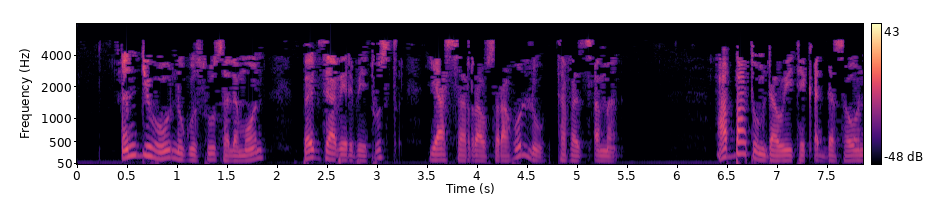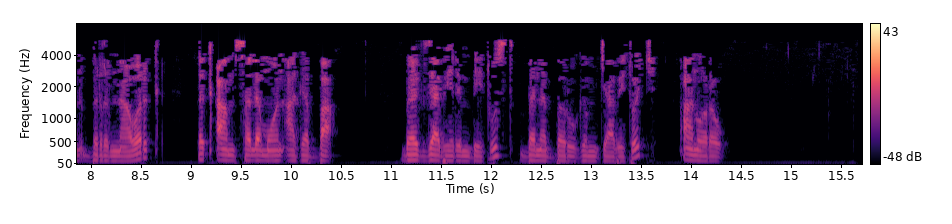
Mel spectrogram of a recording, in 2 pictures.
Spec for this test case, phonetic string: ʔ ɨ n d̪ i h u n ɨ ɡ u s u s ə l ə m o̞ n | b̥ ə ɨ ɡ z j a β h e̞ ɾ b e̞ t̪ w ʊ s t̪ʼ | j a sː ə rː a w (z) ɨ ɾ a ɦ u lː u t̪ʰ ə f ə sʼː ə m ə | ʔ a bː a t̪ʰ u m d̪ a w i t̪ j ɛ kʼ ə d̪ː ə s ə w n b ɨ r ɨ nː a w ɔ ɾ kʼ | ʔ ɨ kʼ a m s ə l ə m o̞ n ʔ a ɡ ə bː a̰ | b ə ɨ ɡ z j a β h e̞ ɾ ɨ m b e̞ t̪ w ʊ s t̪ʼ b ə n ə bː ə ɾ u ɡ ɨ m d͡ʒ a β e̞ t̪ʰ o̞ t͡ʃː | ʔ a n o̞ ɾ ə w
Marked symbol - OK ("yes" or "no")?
no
